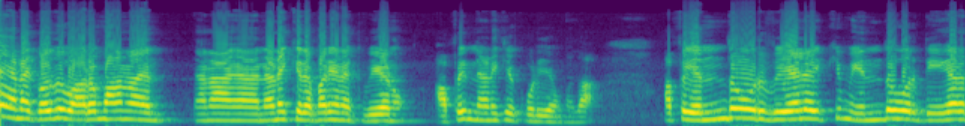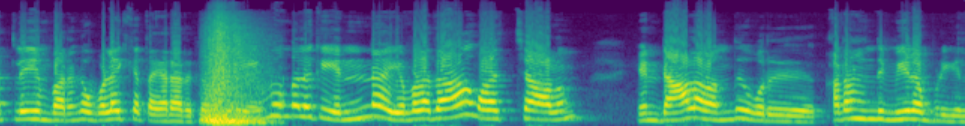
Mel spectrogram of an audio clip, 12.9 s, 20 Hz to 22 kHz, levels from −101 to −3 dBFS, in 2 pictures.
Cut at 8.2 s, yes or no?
yes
